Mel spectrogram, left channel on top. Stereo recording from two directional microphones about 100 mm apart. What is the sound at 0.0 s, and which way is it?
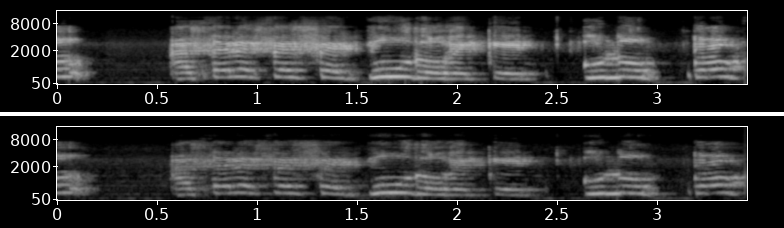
A woman's voice, 45° left (ahead or behind).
